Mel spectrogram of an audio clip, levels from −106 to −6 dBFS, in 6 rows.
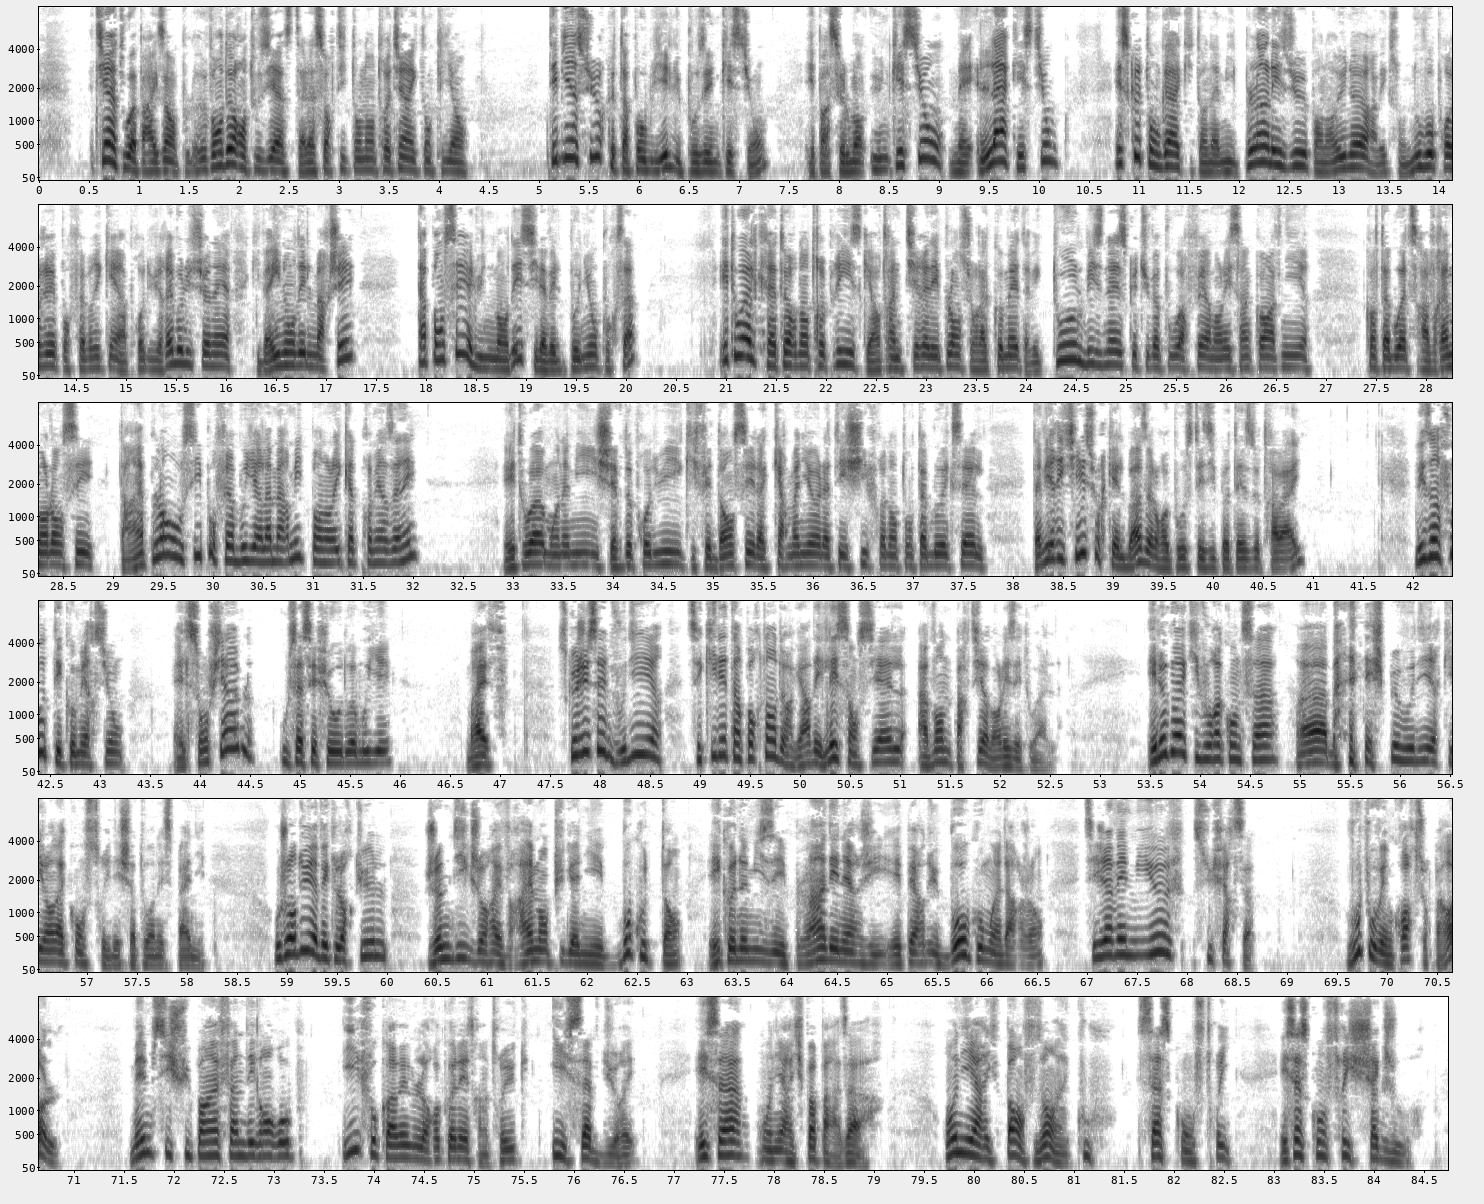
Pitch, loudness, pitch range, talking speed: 150 Hz, -27 LUFS, 125-185 Hz, 205 wpm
